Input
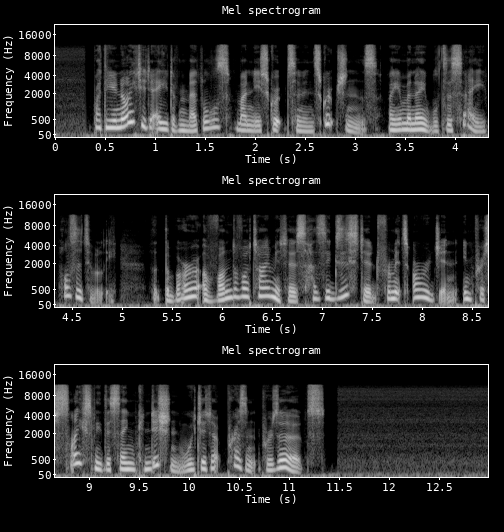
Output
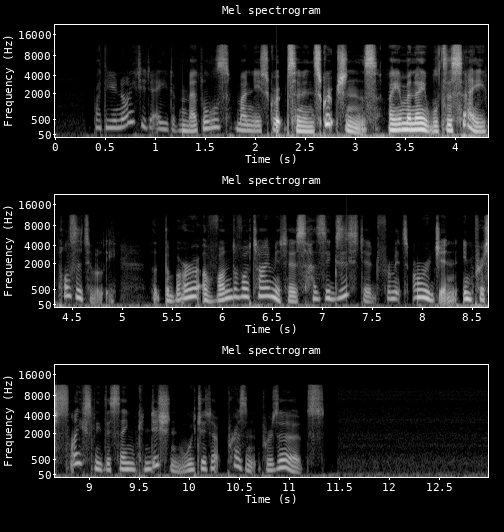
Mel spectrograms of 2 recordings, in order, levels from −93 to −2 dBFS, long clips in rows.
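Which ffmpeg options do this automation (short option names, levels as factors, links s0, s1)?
-af "asetnsamples=n=441:p=0,asendcmd='1.27 volume volume -6.5dB;2.21 volume volume 5dB;4.39 volume volume -7dB;7.24 volume volume -14dB;7.95 volume volume -2dB;8.67 volume volume -12.5dB',volume=0.112"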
